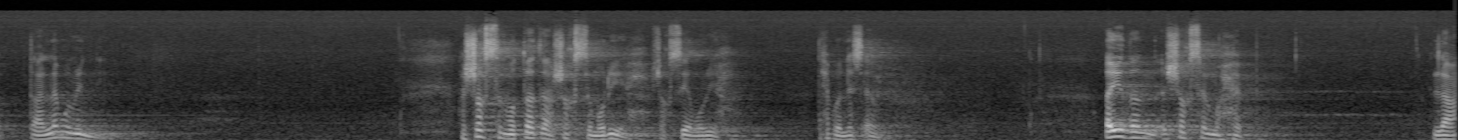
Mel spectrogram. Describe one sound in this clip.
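An elderly man speaks slowly and solemnly into a microphone, with pauses, in an echoing hall.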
